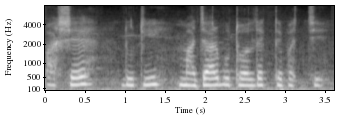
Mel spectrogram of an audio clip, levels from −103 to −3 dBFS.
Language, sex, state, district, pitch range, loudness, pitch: Bengali, female, Assam, Hailakandi, 220-240 Hz, -16 LUFS, 230 Hz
